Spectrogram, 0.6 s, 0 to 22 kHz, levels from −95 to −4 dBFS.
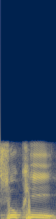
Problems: none marked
